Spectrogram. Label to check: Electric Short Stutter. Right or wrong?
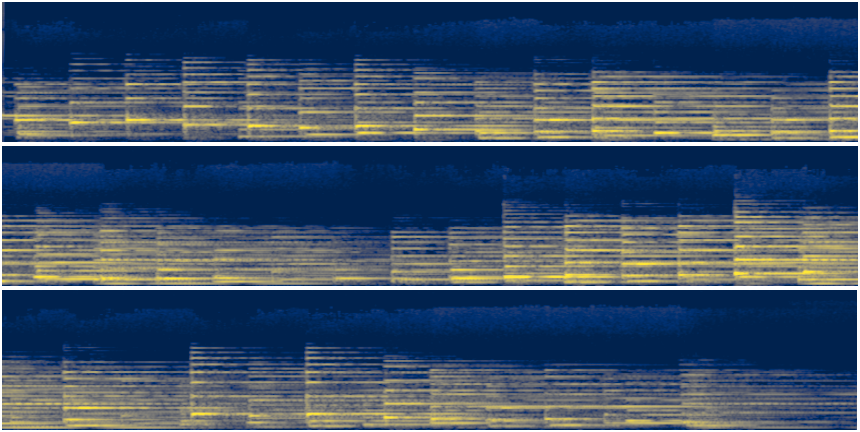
Wrong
